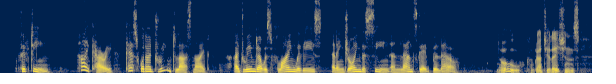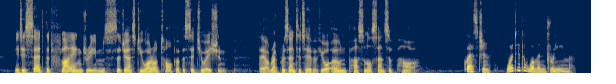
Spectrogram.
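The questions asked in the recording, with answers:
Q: What did the woman dream?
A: She was flying with ease and enjoying the scenery below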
